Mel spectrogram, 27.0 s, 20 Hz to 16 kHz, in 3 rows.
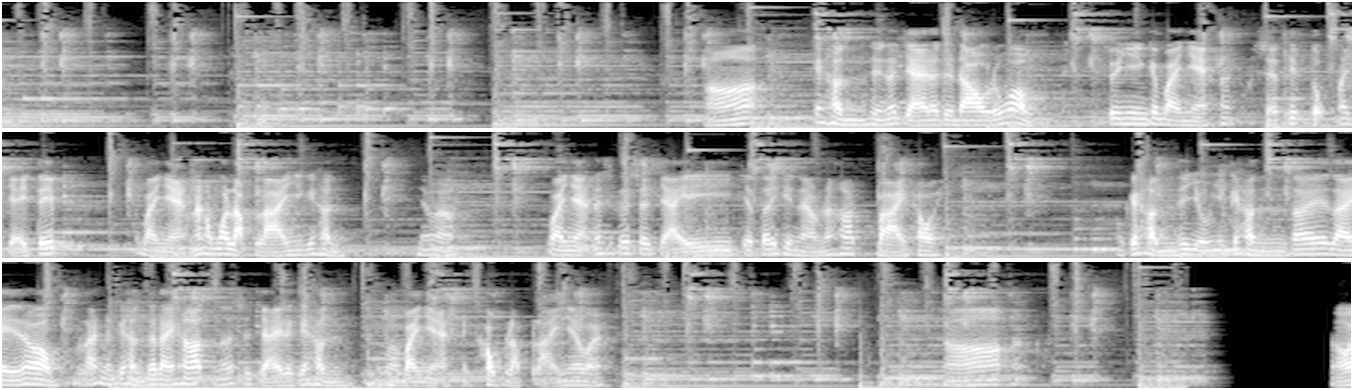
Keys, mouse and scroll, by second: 25.7 click.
